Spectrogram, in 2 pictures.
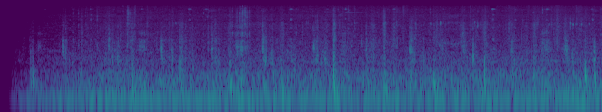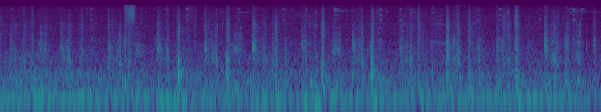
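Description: Hoofbeats of a saddled horse walking on a dirt road, an uneven patter of footfalls over a steady low hum.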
